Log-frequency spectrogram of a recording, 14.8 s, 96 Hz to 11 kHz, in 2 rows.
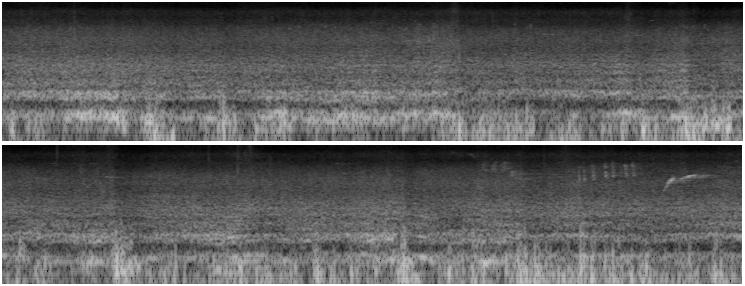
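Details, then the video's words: Honey bees flying around a hive entrance on a sunny February day, recorded with a GoPro Hero 7 Black less than a foot from the hive; a dense, steady low buzzing hum with bees bumping the camera and a faint bird chirp near the end. "Honey Bees - ambient video and audio"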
